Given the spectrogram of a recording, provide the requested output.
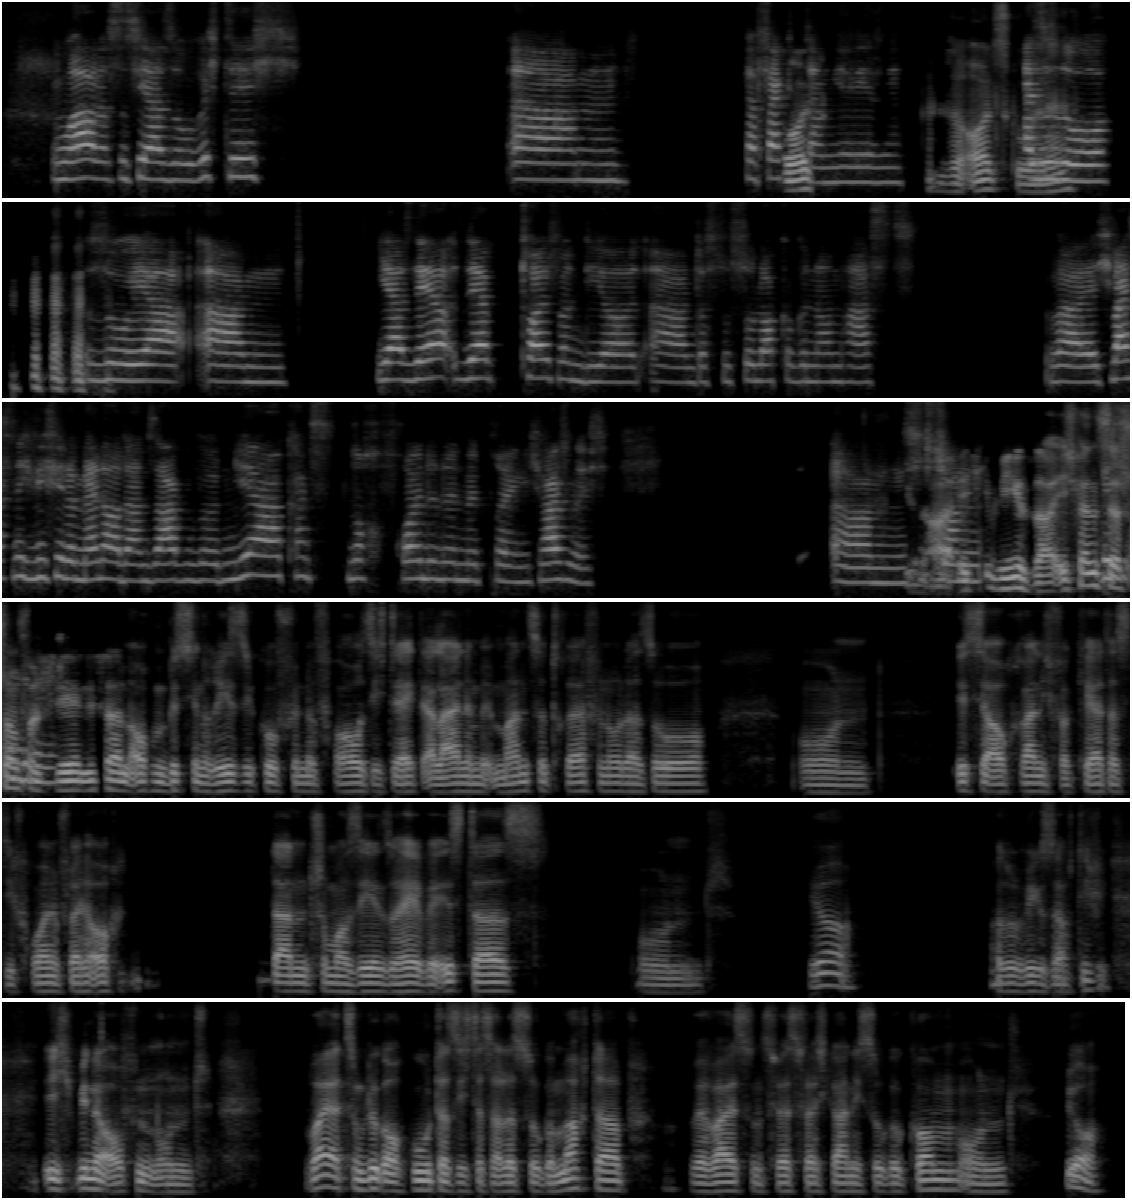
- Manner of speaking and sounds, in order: chuckle
- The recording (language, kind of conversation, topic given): German, unstructured, Wie reagierst du, wenn dein Partner nicht ehrlich ist?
